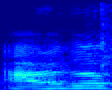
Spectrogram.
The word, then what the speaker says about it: Aragog: 15 which is the aragog or like aragog actually it's how you say it it's the chapter when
